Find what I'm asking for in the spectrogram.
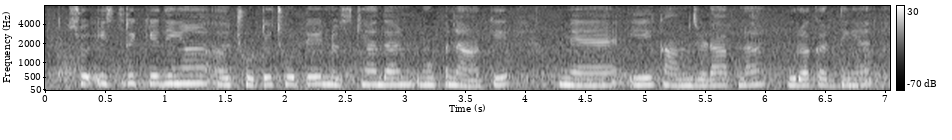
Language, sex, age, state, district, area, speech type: Punjabi, female, 18-30, Punjab, Gurdaspur, rural, spontaneous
